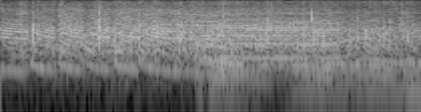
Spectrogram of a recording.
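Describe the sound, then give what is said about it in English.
An applause sound effect: a burst of steady, loud applause with dense continuous clapping throughout while a voice talks or calls out over it. “You got to get the applause in there”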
